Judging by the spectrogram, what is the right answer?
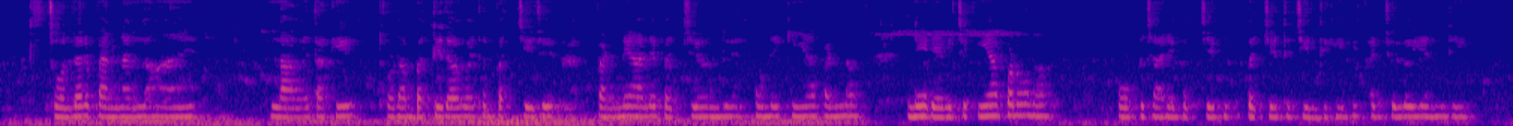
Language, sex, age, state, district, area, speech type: Dogri, female, 18-30, Jammu and Kashmir, Reasi, urban, spontaneous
